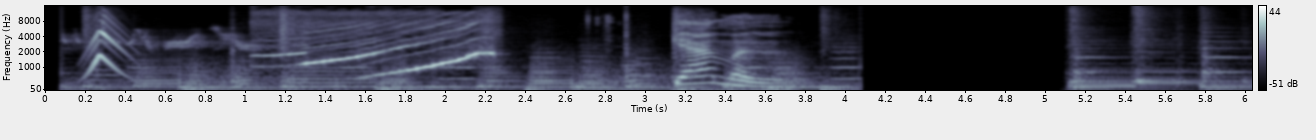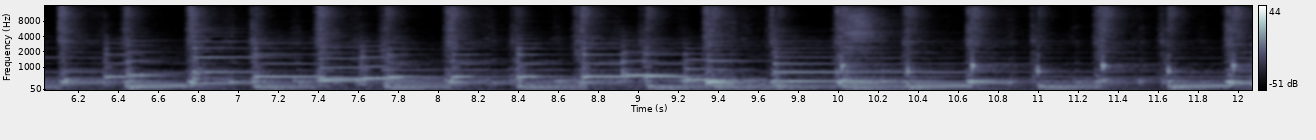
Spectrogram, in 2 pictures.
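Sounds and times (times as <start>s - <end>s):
light children's music: 0.1s - 3.1s, 5.1s - 12.0s
cartoon boing: 1.0s - 2.3s
rising whistle-like glide: 1.0s - 2.3s.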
